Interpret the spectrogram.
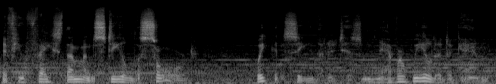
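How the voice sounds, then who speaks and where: A man playing a solemn lore keeper in a video game, telling a dark legend in a grave, measured way. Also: deep voice, sing-song. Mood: ominous. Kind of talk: dramatic game narration. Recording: music behind the voice. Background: game music.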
